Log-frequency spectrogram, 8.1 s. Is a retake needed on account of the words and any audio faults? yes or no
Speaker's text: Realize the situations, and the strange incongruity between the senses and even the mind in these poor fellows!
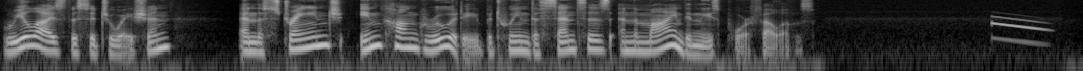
yes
